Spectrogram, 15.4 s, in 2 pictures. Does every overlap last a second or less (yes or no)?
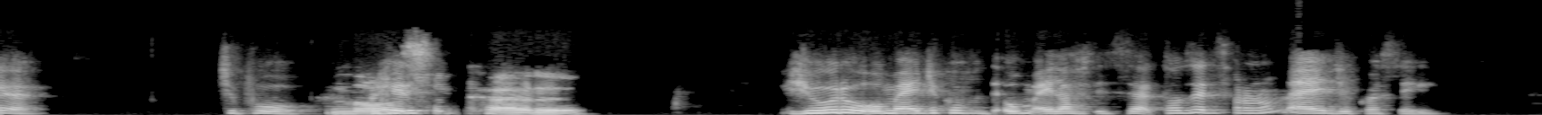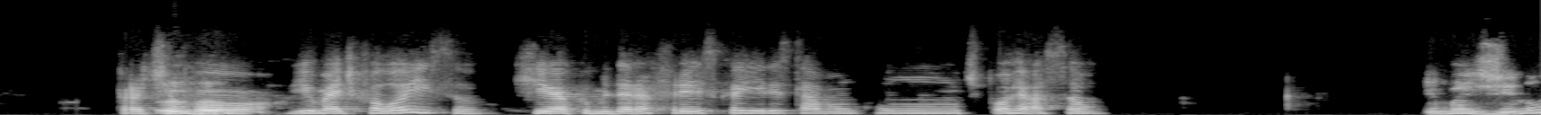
yes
